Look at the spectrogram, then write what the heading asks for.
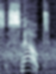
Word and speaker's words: snout: This is the bear's snout. It's his nose, mouth, everything. The part that sticks out here is called a snout. This is the bear's snout. Pronunciation, use the ow sound like out and about.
